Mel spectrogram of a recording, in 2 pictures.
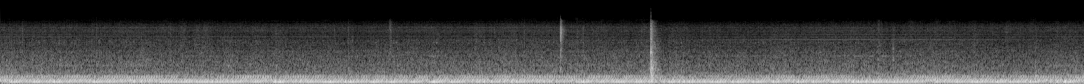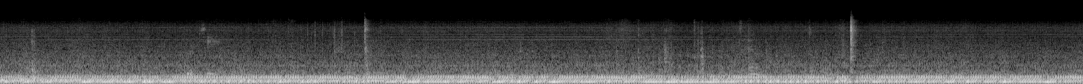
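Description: Ford Focus rally car's engine idling steadily while the car stands still, heard from inside the cabin, with a few sharp clicks now and then.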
